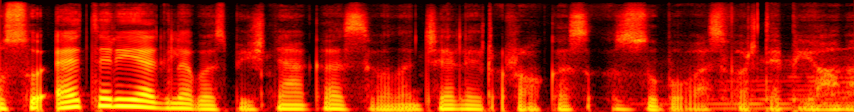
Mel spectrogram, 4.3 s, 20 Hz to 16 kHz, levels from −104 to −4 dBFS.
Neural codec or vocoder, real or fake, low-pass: autoencoder, 48 kHz, 128 numbers a frame, DAC-VAE, trained on Japanese speech; fake; 14.4 kHz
